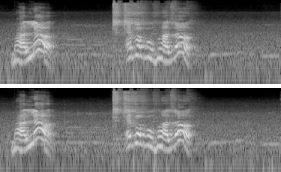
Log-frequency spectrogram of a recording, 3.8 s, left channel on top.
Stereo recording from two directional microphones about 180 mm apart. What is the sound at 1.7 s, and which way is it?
Speech, 5° right (ahead or behind).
